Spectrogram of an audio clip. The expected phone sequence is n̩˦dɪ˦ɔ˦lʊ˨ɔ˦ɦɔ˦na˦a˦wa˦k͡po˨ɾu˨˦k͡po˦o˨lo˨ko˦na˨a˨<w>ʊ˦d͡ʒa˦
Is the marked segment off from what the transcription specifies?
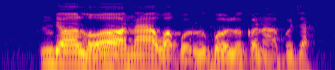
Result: yes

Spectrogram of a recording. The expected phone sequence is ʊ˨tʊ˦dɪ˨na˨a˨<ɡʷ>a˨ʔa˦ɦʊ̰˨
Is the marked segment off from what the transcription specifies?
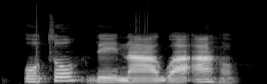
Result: no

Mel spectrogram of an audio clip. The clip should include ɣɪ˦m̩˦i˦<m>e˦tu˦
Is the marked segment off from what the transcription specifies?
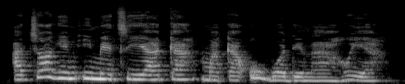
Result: no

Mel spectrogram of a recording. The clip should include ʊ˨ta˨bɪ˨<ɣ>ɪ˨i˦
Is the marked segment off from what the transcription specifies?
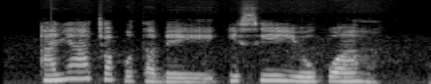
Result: no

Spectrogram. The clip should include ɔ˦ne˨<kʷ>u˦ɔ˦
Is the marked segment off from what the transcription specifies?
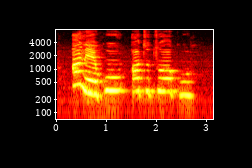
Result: no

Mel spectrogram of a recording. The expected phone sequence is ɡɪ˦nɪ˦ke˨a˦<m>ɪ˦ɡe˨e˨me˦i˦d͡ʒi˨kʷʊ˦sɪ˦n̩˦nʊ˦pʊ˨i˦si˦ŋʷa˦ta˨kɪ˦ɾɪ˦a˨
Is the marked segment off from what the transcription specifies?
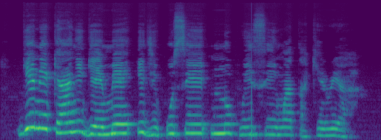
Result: yes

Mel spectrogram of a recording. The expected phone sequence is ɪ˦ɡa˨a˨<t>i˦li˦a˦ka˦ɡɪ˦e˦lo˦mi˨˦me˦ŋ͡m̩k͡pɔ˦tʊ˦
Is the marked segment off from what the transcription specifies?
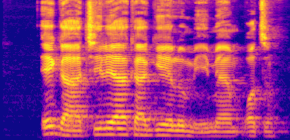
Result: yes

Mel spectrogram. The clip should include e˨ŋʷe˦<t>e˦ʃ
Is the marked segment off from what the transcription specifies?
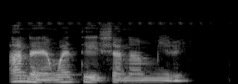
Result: no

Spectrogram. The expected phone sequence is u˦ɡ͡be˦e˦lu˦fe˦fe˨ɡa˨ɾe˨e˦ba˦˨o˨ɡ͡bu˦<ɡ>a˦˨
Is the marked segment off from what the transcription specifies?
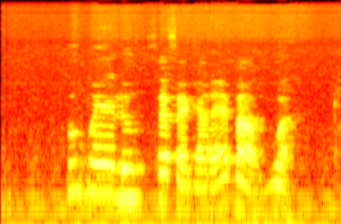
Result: yes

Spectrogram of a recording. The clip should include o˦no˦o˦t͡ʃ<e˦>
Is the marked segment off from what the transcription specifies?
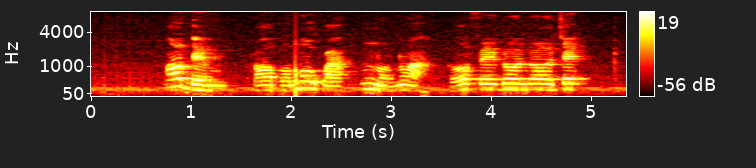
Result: no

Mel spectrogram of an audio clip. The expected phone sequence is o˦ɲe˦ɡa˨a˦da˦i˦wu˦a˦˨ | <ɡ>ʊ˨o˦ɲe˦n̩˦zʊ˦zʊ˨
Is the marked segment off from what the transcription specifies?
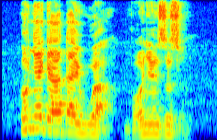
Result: yes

